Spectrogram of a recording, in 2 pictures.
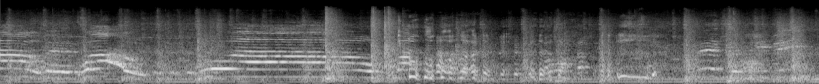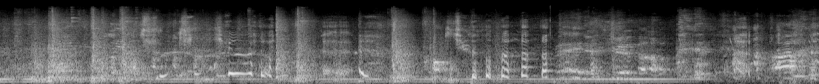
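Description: Feet thump quickly on a treadmill belt.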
